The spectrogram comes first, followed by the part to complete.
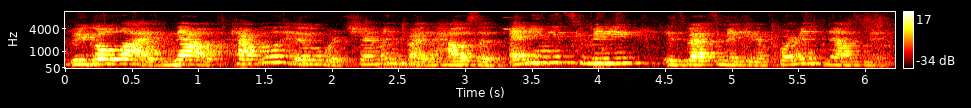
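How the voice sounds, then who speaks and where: A woman's voice: on the high side, expressive, quick pace. A woman voicing a radio news announcer who reads a special bulletin in an old newsreel style, formally and with announcing flair. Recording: echoey hall from far off, noisy.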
